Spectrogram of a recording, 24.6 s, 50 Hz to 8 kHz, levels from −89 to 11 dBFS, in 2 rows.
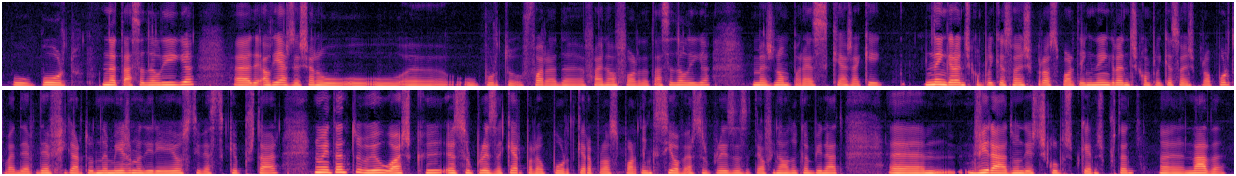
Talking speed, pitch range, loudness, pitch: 215 wpm, 185-200 Hz, -17 LUFS, 195 Hz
